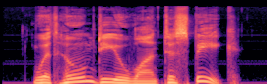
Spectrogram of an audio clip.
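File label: "with whom do you want to speak", English, male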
